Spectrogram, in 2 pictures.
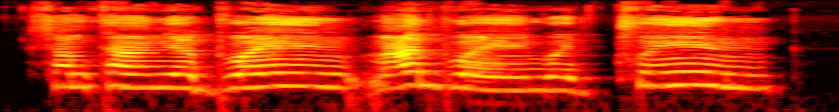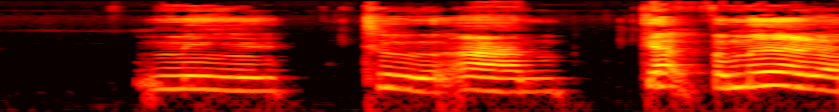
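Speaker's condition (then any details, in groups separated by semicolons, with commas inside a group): Cerebral palsy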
